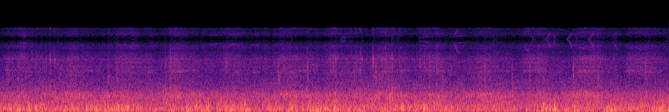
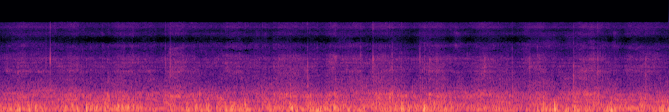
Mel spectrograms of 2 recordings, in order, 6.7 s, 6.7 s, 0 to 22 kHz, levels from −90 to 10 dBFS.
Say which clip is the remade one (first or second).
second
